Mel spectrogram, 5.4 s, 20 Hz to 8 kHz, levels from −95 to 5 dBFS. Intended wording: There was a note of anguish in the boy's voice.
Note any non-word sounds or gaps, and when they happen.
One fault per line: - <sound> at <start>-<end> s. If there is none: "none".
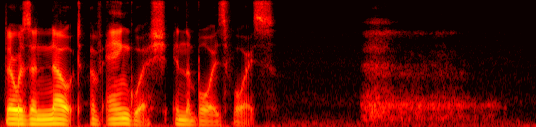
- sigh at 3.6-5.1 s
